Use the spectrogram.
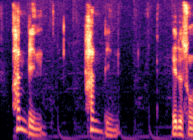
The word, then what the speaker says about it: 한빈: anne minh hanh pile alors anne bean est acceptable mais si vous voulez vraiment être exact et bien prononcé bien le hb suffit d'aspirer un comme un âge un petit peu anglais spex de même été très proches anne binh thanh binh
